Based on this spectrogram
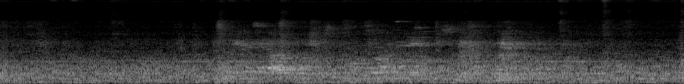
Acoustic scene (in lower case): subway station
